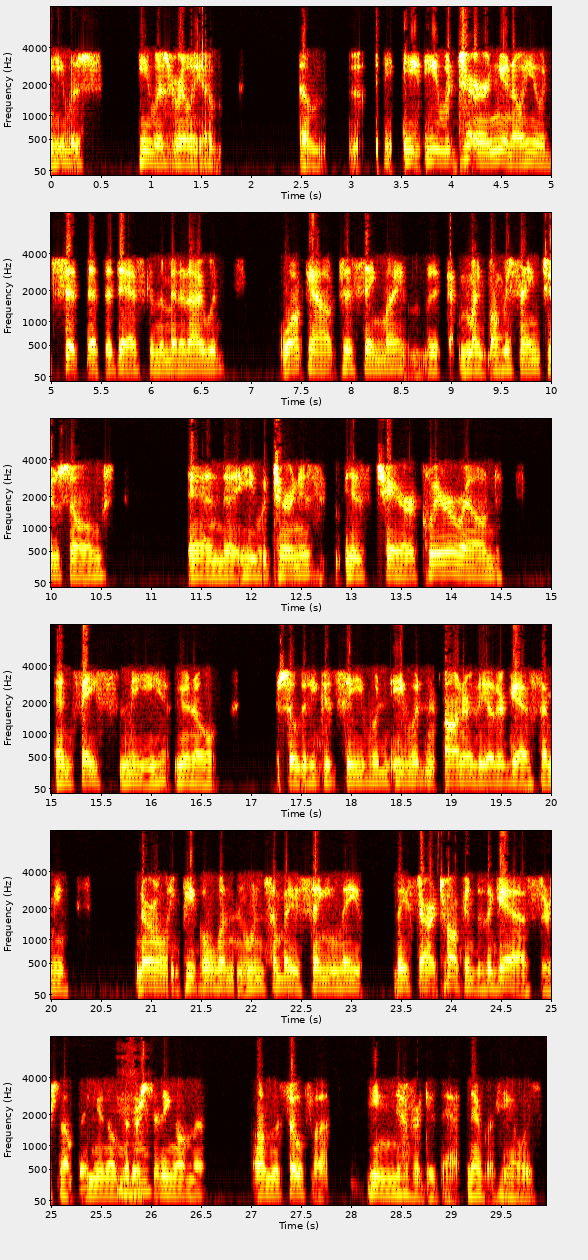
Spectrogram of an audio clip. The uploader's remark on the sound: called in to the show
